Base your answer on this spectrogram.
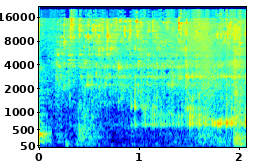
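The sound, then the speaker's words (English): Wine is poured into a glass, giving a soft, uneven liquid trickle and gurgle that grows a little louder and more tonal toward the end. “you've just poured us some wine”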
